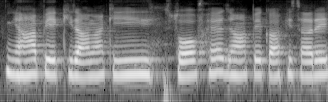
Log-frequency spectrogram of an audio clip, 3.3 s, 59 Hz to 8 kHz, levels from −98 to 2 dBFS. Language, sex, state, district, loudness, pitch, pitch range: Hindi, female, Punjab, Pathankot, -15 LUFS, 220 Hz, 215-225 Hz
